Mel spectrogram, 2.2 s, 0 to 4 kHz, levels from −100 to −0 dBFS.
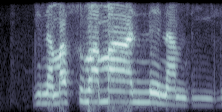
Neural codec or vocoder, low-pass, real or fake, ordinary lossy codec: none; 3.6 kHz; real; none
